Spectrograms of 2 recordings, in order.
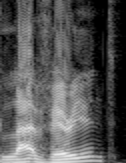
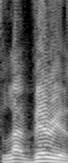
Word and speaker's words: Latveria: So kind of like one of those like Lat variant. Latvarian. Is that a mix of Latin and variant? It's a real place? Latvia. No. It's Latveria.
